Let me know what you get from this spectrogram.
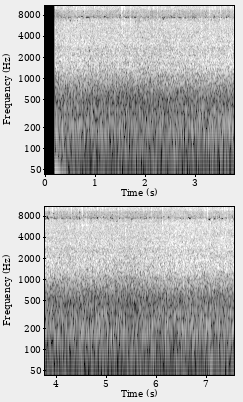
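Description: Steady heavy rain in a summer downpour, with a brief louder bump at the very start.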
